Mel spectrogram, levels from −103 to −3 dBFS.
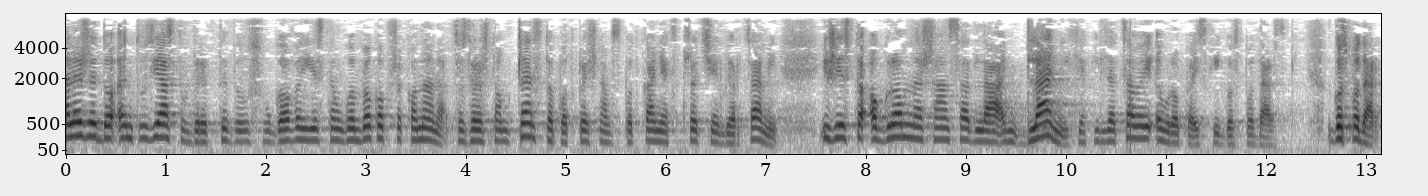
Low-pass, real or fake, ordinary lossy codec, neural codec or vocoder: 7.2 kHz; real; none; none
